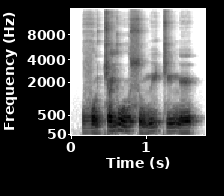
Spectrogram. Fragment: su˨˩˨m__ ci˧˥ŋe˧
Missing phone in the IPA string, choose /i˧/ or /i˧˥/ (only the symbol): i˧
